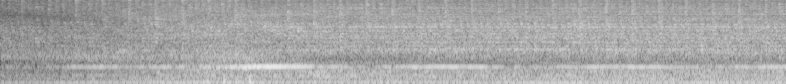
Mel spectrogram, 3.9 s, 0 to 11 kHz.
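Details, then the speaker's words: Volvo 740 idling after fitting new front exhaust section: smooth even idle, steady exhaust note, no longer blowing or puffing from the manifold; quiet and healthy. "Oh, that's quiet. Oh, that's peaceful. That's the first time I've heard it not blowing from the manifold."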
